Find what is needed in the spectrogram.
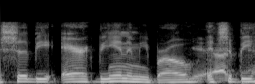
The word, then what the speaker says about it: Bieniemy: It's Eric Bieniemy.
